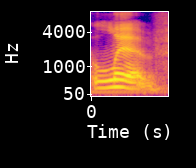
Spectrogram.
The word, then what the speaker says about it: live: So long E for leave, don't leave me here, and short I for live.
